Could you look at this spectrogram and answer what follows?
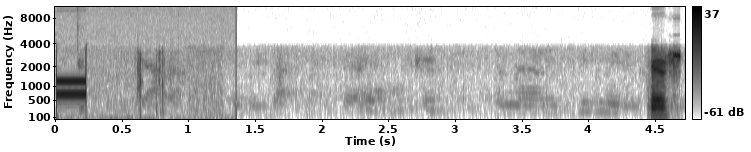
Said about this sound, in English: Let's put it on speakerphone and see if that's any better. Let me just press the speakerphone button. That might help. Hang on.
